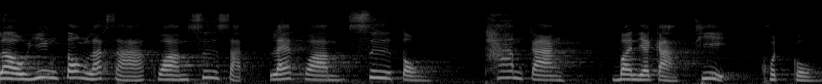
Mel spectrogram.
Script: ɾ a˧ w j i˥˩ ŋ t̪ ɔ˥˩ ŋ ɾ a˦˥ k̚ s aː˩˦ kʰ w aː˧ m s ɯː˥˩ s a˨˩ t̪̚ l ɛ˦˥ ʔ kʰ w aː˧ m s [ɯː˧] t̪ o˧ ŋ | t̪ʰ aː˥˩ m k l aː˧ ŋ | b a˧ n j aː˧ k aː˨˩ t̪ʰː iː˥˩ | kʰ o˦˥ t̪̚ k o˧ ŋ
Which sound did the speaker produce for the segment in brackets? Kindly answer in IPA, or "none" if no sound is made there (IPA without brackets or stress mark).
ɯː˥˩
